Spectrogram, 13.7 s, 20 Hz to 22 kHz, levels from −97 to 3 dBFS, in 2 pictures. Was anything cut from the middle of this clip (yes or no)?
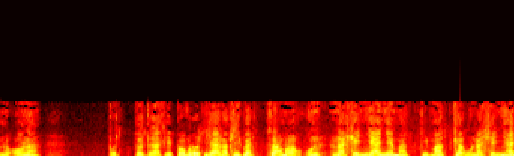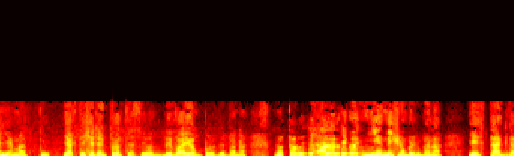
yes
